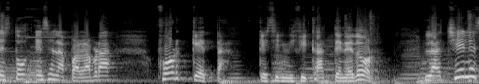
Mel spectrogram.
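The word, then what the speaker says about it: forchetta: quiero de esa eh También quiero que noten algo en la última sílaba de la palabra forqueta tiene una doble consonante y en italiano se hará una pequeñita pausa Así que quedaría algo así de forgetta bueno no lo hagan tan pronunciado forqueta algo así otro ejemplo está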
